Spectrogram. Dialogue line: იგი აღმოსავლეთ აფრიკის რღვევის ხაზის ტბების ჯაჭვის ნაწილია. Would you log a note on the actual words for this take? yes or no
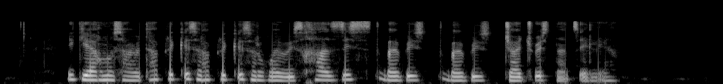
yes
